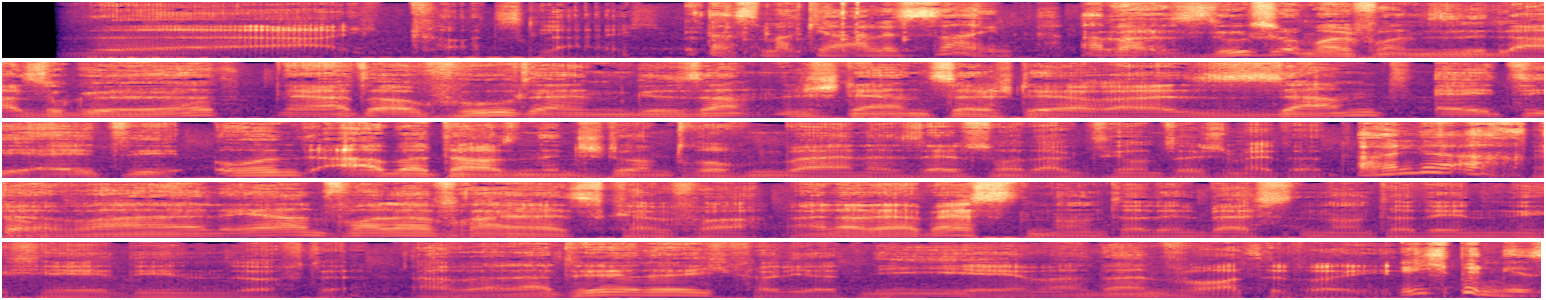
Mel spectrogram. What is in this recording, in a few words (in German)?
Hoerspiel besoffen; Galactic Diaries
